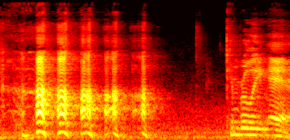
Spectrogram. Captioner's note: Rachael laughs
